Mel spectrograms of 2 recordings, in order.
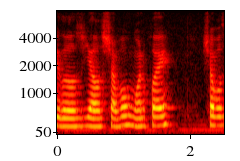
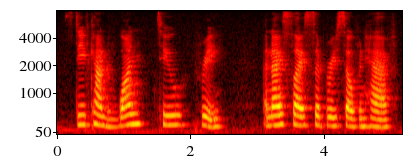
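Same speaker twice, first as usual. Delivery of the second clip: plain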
